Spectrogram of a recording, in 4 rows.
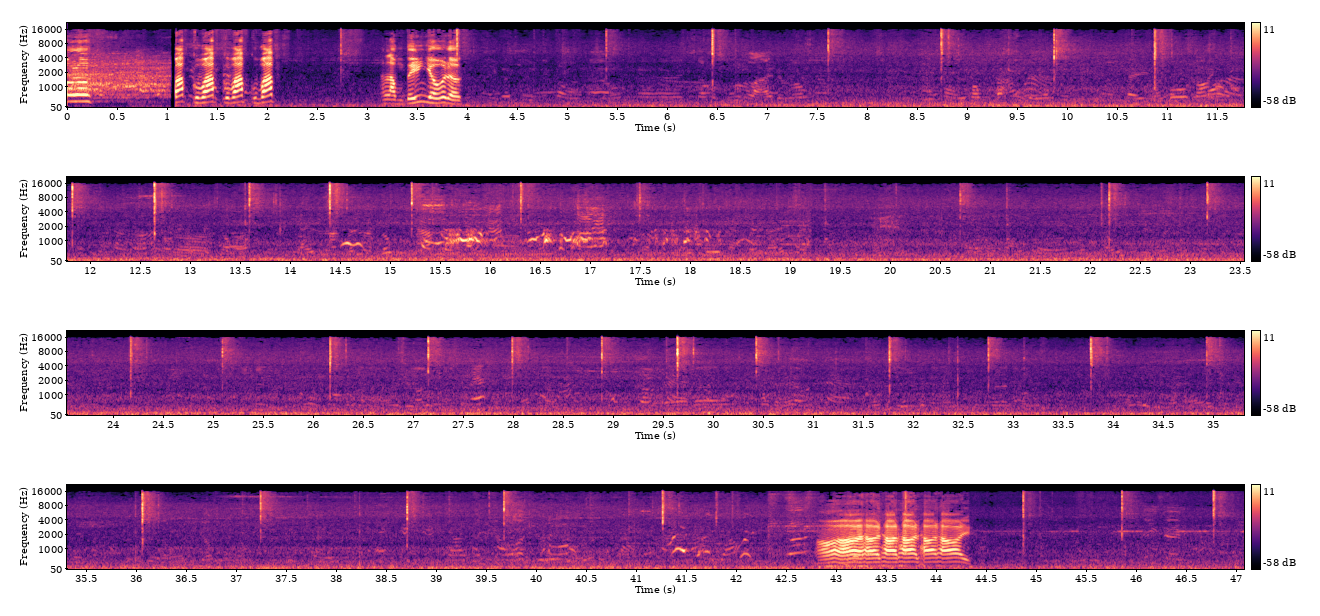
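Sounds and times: city street traffic rumble: 0:00.7 - 0:47.0.

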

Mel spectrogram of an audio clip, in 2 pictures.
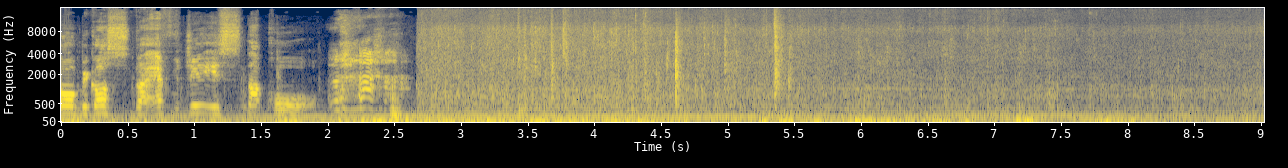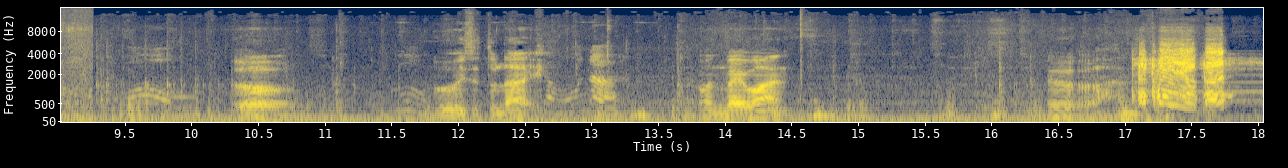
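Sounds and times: car engine running: 0:00.0 - 0:17.8.

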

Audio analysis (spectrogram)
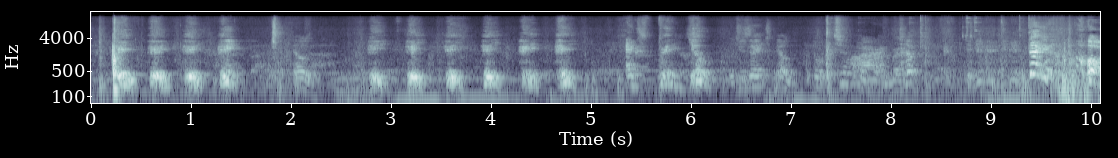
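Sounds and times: rustling of clothes and bedding: 0:04.8 - 0:10.0.

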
